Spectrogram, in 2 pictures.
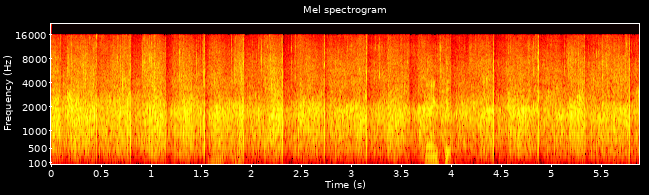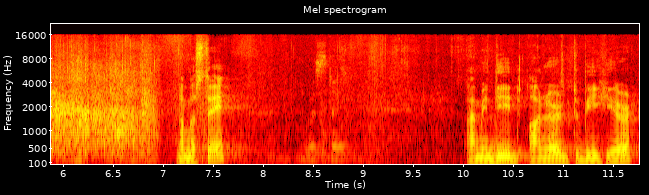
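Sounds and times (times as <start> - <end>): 
audience applause: 0.0 - 7.0
speech: 3.8 - 4.2, 7.1 - 7.8, 10.0 - 11.7.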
